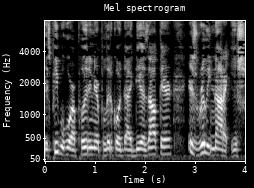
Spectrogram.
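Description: A man speaks at a medium pitch and a fairly quick pace, with ordinary pitch variation. His tone is slightly mellow, with a slightly husky edge.

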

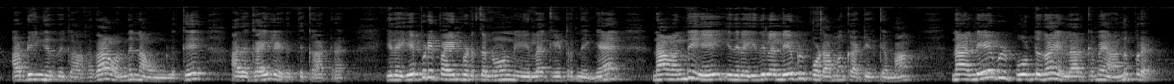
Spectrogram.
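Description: A woman speaks at a fairly high pitch with lively intonation. Audible room echo surrounds her voice. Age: 60s. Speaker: home remedy video blogger selling herbal products; herbal product seller. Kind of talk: tutorial vlog addressing viewers. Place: home room. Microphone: phone near.

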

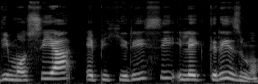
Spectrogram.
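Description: Fairly high in pitch, a woman talks at a fairly slow pace in a bright, sharp tone. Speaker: Greek language teacher. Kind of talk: language tutorial.

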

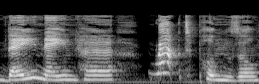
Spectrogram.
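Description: A woman's animated, gentle tone over a quiet background. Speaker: primary school teacher. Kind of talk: children's story reading aloud, bedtime-style storytelling. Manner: animated, expressive, changing tone for the cat and characters' dialogue; gentle, measured storyteller pacing. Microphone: phone near.

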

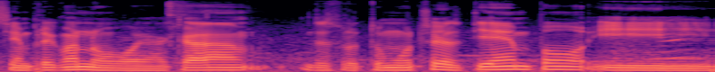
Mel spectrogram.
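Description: A man with a German accent at a moderate pace, fairly even intonation, a dry sound with no echo, and light background noise. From Germany. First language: German (speaking Spanish). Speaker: exchange student. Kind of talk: testimony; interview answer. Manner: halting. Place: garden. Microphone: handheld.

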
